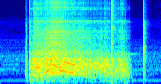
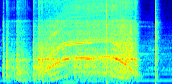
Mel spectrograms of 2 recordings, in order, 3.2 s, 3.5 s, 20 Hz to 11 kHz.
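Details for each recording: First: Milwaukee M18 saw powered by plug-in inverters (the small one unhooked, only the big one left) whirs up about two seconds, then sags and dies with a click; the supply can't deliver enough power. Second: Milwaukee M18 saw on a dual plug-in inverter build with an inline M18 battery backfeeding: motor spins up to a steady even whine without cutting out, then winds down cleanly; normal run, suggesting earlier cut-outs were the saw's own protection.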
